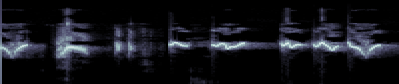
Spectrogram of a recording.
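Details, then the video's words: Ngũ sắc bird, a female used as a lure, sings a quick string of looping, wavering whistled notes with a couple of brief harsher chips between them. "Tiếng chim Ngũ Sắc mái hót, Chim Ngũ Sắc mồi"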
